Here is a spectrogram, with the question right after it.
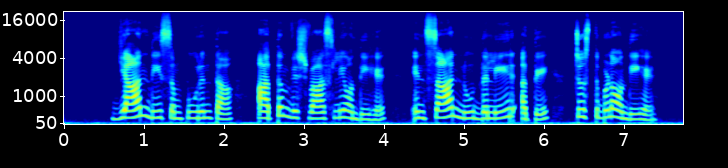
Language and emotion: Punjabi, neutral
